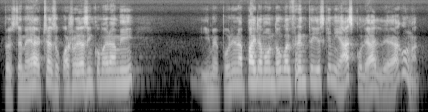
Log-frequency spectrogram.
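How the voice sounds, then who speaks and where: A man preaches a sermon with a high voice, mixing folksy humor and homely stories into his teaching. His voice carries a long reverb from a church sanctuary. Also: expressive, fast talker. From Costa Rica. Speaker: pastor.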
